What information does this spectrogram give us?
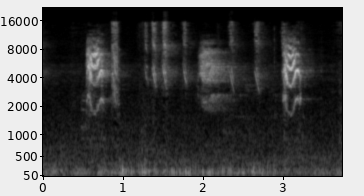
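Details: Female Double-collared seedeater calling a male, used to excite males and in breeders' female-call tournaments; loud high twittering notes with a looping flourish, a short buzzy note, then another looping chirp, against quiet low hum.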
